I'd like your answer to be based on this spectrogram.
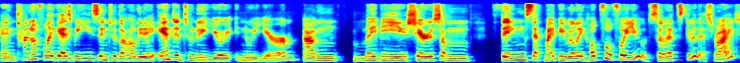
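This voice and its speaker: A woman with a German accent speaks at a moderate pace and medium pitch, keeping her intonation fairly even. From Germany. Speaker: food and health coach. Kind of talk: podcast interview.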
